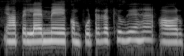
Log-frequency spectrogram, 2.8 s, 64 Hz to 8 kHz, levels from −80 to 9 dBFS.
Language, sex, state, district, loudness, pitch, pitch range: Hindi, male, Bihar, West Champaran, -18 LUFS, 230 Hz, 230-245 Hz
